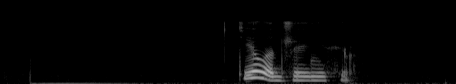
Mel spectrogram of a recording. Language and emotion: Russian, sad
